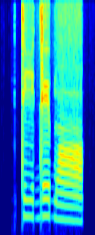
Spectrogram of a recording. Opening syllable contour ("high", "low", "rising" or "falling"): low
